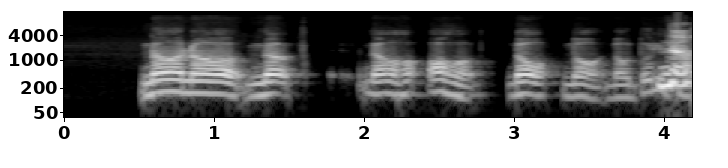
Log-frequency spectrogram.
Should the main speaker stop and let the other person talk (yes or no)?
no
